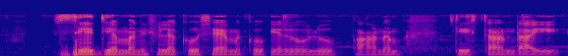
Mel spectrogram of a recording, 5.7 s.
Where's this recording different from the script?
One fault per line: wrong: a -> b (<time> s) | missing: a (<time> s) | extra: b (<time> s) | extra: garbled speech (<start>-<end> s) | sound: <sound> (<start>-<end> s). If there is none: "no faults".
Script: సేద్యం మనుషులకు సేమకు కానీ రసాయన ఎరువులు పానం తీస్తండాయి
missing: కానీ రసాయన (2.6 s)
